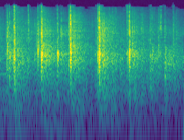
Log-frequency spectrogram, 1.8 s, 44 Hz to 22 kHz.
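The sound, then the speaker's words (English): A crowd claps together for the speaker's wife of 40 years at a service, in a brief burst of applause. Sharp, overlapping hand claps form an irregular patter that stays fairly steady in loudness throughout, with no voices over it. “No, clap for her.”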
